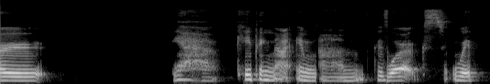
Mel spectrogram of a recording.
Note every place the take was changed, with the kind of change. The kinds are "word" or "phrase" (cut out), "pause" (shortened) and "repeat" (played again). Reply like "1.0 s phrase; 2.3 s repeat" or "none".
3.2 s word; 3.9 s phrase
